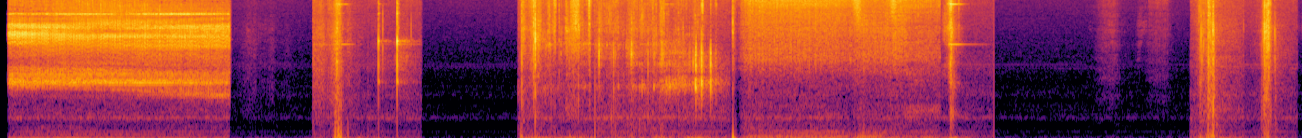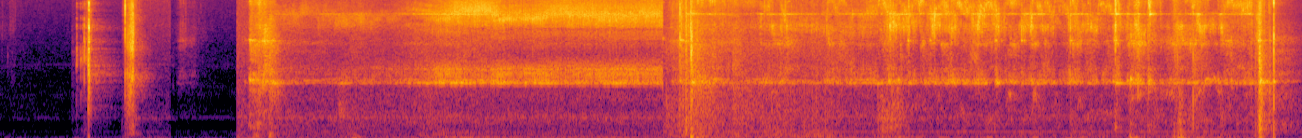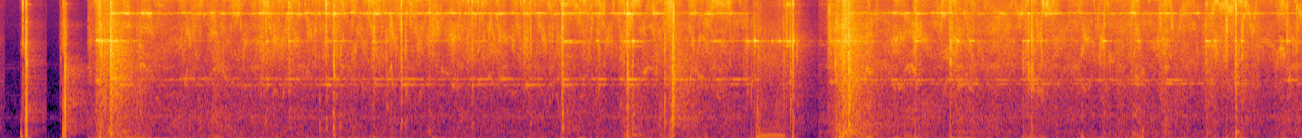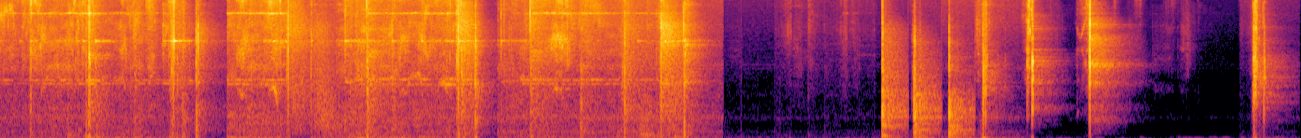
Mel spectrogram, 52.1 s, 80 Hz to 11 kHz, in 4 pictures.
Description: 🔊SOUND ON📢The ultimate undersized yo yo sound effects free download
About 🔊SOUND ON📢The ultimate undersized yo-yo Mp3 Sound Effect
